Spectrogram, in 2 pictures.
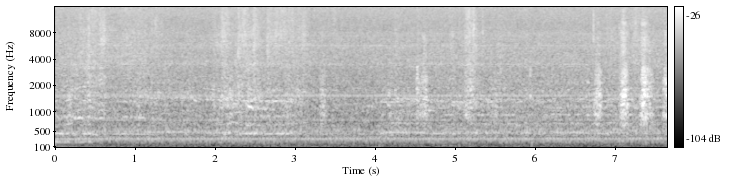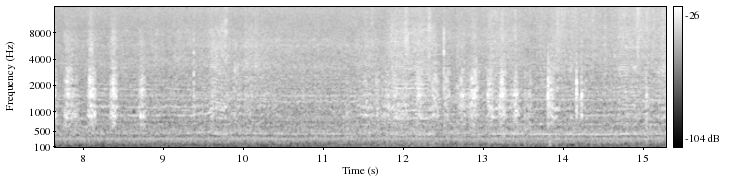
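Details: Honey bees at a beekeeper's hive where they built their own natural wax comb in place of four missing frames; a steady low droning hum throughout, with bursts of short crackling taps clustered between about 7 and 14 seconds.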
